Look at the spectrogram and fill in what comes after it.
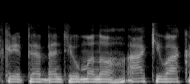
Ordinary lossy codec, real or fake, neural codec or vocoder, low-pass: Opus, 24 kbps; real; none; 7.2 kHz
